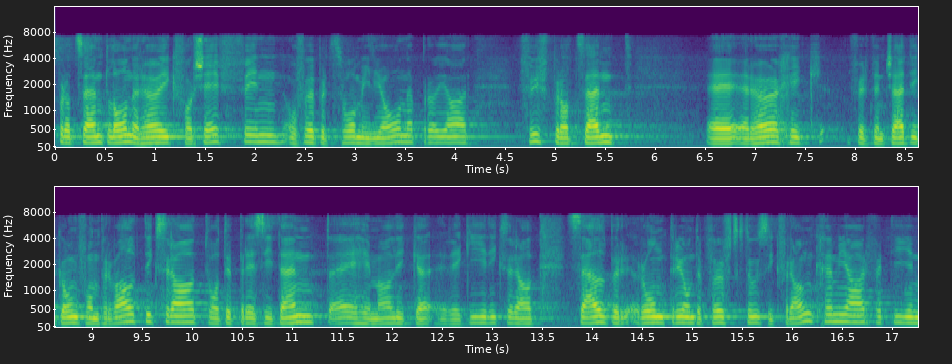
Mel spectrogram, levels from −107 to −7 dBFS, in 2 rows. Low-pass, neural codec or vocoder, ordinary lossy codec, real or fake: 7.2 kHz; none; none; real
